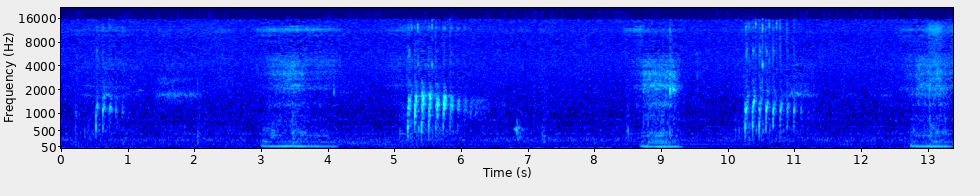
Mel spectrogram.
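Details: Snoring during sleep: rough, fluttering snores on breaths in with low rumbling sounds between them, about four breaths in 13 seconds.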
